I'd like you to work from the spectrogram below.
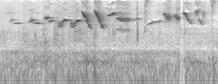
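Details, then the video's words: A mixed chorus of Double-collared seedeaters singing tui-tui, zel-zel and mateiro styles, meant to stir other birds: rapid high whistled notes, steep downward slurs and quick twittering phrases running almost nonstop. "Baderna de Coleiro Tui Tui Zel Zel e Mateiro Top Pra Esquentar a Fibra do Seu!!!"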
